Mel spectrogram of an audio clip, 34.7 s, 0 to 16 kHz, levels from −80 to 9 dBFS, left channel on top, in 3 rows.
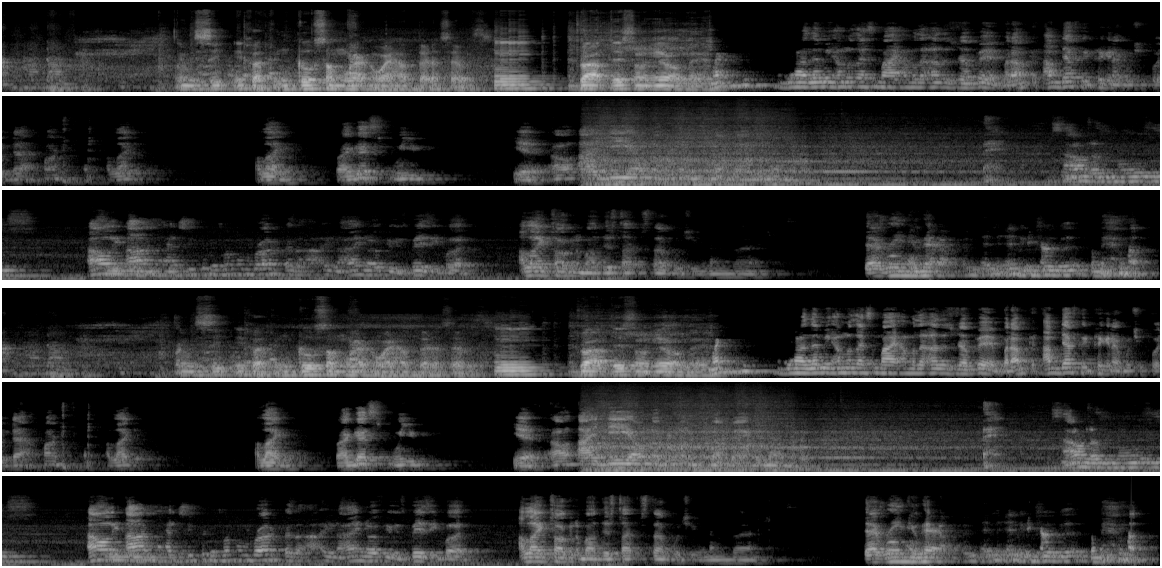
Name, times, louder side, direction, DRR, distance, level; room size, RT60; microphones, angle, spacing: voice 1, 0.3-5.3 5.7-7.1, left 2 dB, 55° left, 6 dB, 0.4 m, -27 dB
voice 2, 7.1-12.9 14.1-14.5 14.9-15.8 16.7-19.7 21.4-21.6 22.2-22.6 24.0-27.8 28.3-30.7 31.8-32.6 33.5-33.6 34.1-34.2 34.4-34.5, right 4 dB, 85° right, 7 dB, 0.4 m, -33 dB
sound 1, 17.4-29.4, right 1 dB, 35° right, 0.9 m, -41 dB
voice 3, 22.0-23.5 24.2-25.0 32.1-32.5 32.8-34.5, left 1 dB, 15° right, -4 dB, 0.8 m, -37 dB
2.5 x 2.4 x 2.4 m, 0.69 s
head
